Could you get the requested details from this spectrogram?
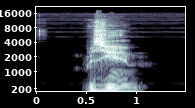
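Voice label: "resume", Australian English; pronunciations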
